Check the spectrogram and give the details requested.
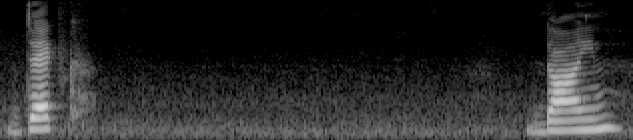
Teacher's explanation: all has your d sound with a heavy vibration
